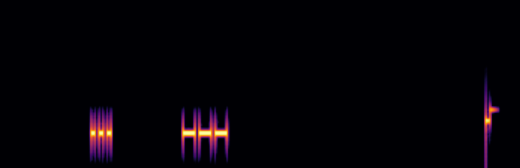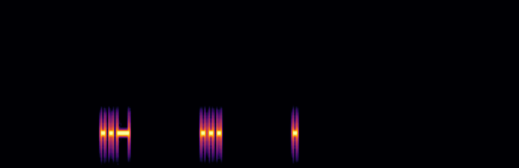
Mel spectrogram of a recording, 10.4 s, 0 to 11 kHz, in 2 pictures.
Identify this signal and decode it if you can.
Morse code, heard as a keyed tone, about 30 wpm, spaced as for 10 wpm, 700 Hz. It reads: SO USE
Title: 6x Character Spacing - Top 200 Words - 30wpm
